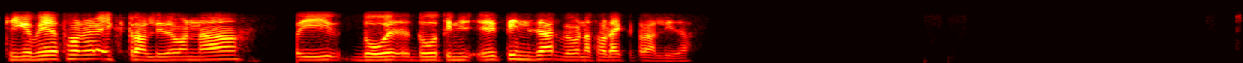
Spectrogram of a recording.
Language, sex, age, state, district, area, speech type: Dogri, male, 18-30, Jammu and Kashmir, Kathua, rural, conversation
